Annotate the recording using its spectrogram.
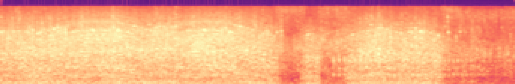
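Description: A tank engine rumbles steadily at close range.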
